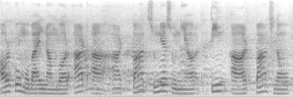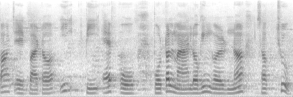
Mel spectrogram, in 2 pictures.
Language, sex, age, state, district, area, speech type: Nepali, male, 18-30, West Bengal, Kalimpong, rural, read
